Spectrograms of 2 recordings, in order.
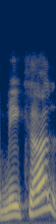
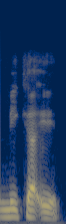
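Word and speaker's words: Mikail: There's two ways to say the same name. So Mikal, Mikael. Jibril, Jibrail. Referring to the same angel. It's not two different. So it's two different ways to pronounce something.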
